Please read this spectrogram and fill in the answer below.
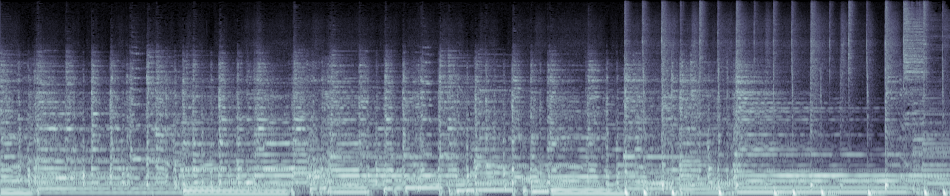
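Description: Live indie pop band playing an instrumental passage: electric guitar, bass guitar and keyboard over held bass notes. About nine seconds in, the drum kit comes in with sharp hits and cymbals.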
